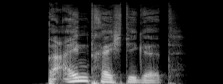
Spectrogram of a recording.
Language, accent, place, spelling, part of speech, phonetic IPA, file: German, Germany, Berlin, beeinträchtiget, verb, [bəˈʔaɪ̯nˌtʁɛçtɪɡət], De-beeinträchtiget.ogg
- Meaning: second-person plural subjunctive I of beeinträchtigen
